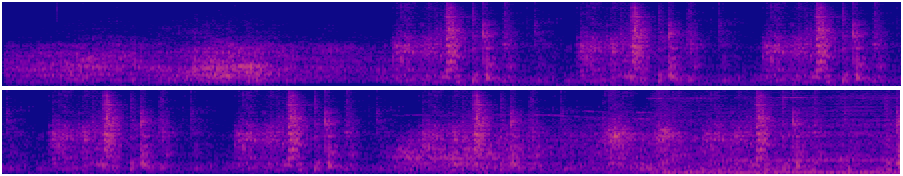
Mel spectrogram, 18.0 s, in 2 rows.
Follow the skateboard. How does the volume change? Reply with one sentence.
The loudness of the skateboard stays about the same.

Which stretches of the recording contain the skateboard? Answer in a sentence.
You can hear the skateboard from 0.0 to 17.9 s.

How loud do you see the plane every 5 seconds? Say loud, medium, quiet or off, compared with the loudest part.
off, off, loud, loud.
